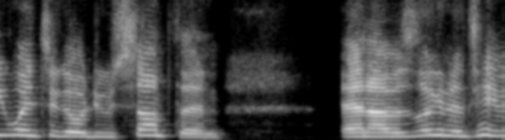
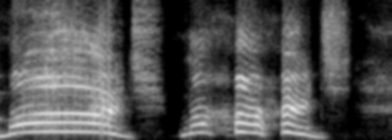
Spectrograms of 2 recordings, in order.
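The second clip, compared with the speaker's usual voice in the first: put-on very high, loud calling yell; 11 semitones higher, 5 dB louder than usual. Recounting an episode where Marge runs away, a speaker acts out Homer; imitating Homer yelling. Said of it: "he's yelling".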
